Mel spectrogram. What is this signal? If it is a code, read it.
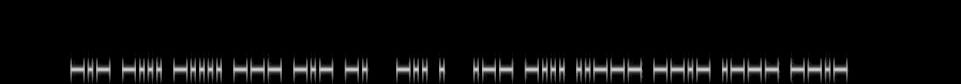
Morse code, heard as a keyed tone, about 28 wpm, 700 Hz. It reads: KB6OKN DE WB2QJQ
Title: USA Callsign DE Callsign - 6 Characters - 28wpm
